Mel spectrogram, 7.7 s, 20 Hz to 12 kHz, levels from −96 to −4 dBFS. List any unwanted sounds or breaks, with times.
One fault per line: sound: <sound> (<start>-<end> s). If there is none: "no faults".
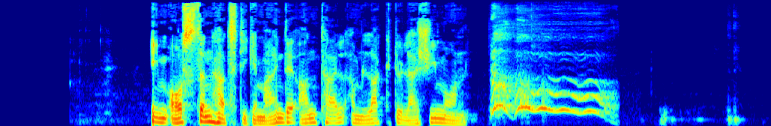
sound: bark (4.9-6.2 s)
